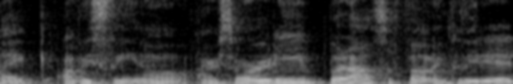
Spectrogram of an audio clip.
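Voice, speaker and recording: A woman speaks at a medium pitch and moderate pace in a dark, mellow tone. Her intonation is monotone and flat, and audible room echo surrounds it. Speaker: college sorority member. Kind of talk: casual interview.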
